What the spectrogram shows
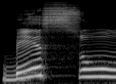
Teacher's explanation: سین زیر بیس سیٹی کی آواز ظاہر بالسوء. مد کی وجہ سے ہم نے اتنا کھینچا.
